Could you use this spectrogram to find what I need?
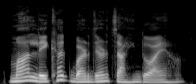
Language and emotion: Sindhi, neutral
